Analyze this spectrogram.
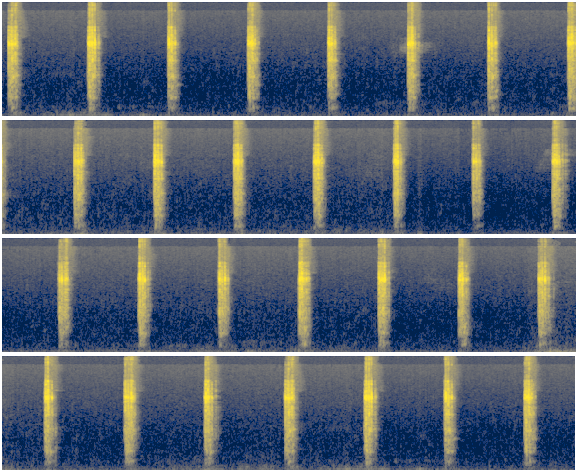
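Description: Wall clock ticking steadily, one sharp, even tick every second.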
